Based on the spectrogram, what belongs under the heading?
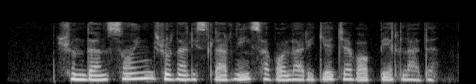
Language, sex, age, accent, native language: Uzbek, female, 18-24, Toshkent viloyati, Tajik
